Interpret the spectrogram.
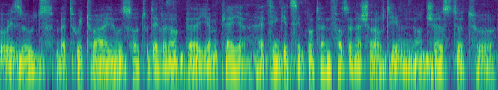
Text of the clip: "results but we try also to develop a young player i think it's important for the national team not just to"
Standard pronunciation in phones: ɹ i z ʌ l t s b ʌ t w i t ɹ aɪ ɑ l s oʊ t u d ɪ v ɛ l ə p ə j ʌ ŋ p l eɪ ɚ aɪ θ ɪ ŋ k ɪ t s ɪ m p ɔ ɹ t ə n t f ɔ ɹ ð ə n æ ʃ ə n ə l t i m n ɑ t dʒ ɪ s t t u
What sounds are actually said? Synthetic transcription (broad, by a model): ɹ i z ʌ l t s b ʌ t w i t ɹ aɪ ɑ l s oʊ t u d ɪ v ɛ l ə p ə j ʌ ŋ p l eɪ ɚ aɪ θ ɪ ŋ k ɪ t s ɪ m p ɔ ɹ t ə n t f ɔ ɹ ð ə n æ ʃ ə n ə l t i m n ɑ t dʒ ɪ s t t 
